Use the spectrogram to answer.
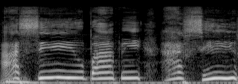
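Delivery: high teasing falsetto; imitating drag host singling him out. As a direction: camp diva calling out a guy in the crowd. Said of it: "she's like".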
